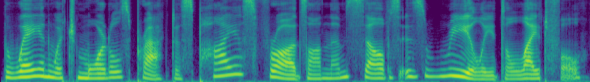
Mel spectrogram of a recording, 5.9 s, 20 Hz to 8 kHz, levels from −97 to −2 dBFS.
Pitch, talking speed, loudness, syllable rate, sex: 190 Hz, 130 wpm, -18 LUFS, 3.7 syllables/s, female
